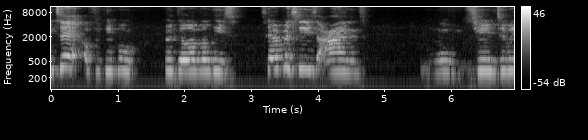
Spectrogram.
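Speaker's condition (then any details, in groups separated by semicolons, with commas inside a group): Cerebral palsy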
